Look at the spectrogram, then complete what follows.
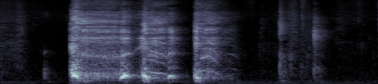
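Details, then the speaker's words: Adult woman, coughing heavily since the weekend (began Saturday evening), thinks she has bronchitis; a short run of three rough, voiced coughs, then faint breaths in a quiet room; cough with suspected bronchitis. "je tousse beaucoup mais là je pense que c'est ça c'est une branchette"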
